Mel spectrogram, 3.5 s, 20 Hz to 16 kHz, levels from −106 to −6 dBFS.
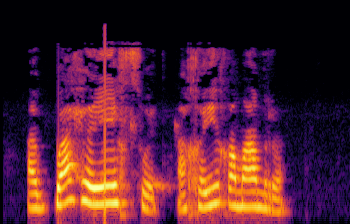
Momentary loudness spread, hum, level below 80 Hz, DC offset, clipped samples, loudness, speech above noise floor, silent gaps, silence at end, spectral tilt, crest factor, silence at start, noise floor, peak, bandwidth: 15 LU; none; -58 dBFS; under 0.1%; under 0.1%; -15 LUFS; 65 dB; none; 0.65 s; -6 dB/octave; 16 dB; 0.3 s; -79 dBFS; 0 dBFS; 9.4 kHz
